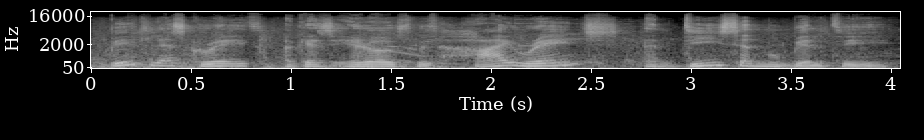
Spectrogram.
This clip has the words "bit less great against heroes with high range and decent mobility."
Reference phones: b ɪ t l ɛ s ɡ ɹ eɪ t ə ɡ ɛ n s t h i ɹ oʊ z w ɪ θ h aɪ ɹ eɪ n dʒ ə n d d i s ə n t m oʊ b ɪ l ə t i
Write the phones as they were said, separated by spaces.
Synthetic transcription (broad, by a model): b ɪ t l ɛ s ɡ ɹ eɪ t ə ɡ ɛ s h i ɹ oʊ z w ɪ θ h aɪ ɹ eɪ n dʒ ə n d d i s ə n t m oʊ b ɪ l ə t i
